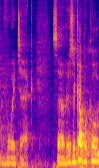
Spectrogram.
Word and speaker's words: Wojtek: name something after this bear but yeah it's pronounced voytech so there's a couple cool documentaries about him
